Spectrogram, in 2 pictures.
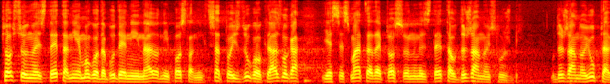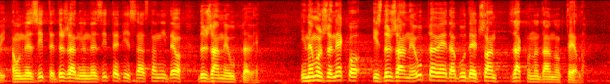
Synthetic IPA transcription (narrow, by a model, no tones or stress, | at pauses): pɾo̞feso̞ɾuniʋe̞ɾzit̪eːt̪anije̞mo̞ɡod̪abud̪e̞ninaːɾo̞d̪niːpo̞slˠaniːksad̪̚t̪ːo̞ːizd̪ɾuɡo̞ɡɾaːzlˠo̞ɡajeɾse̞smaːt̪ɾad̪aje̞pɾo̞feso̞ɾuniʋe̞ɾzit̪eːt̪aud̪r̩ʒaːʋno̞ːjslˠuʒbi | ud̪r̩ʒaːʋno̞ːjupɾaʋḭʔauniʋe̞ɾzit̪eːt̪d̪rʒaʋniːuniʋeɾzit̪e̞ːt̪jesaːst̪aʋniːd̪e̞od̪r̩ʒaːʋne̞ːupɾa̰ʋḛ | ine̞mo̞ʒene̞ko̞izd̪r̩ʒaːʋne̞upɾaʋe̞d̪abud̪e̞t͡ʃlˠaːnzako̞no̞d̪aːʋno̞ɡ̚t̪ḛːlˠa̰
